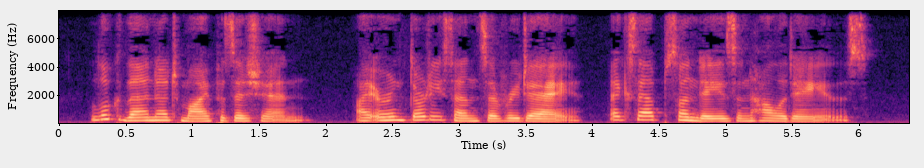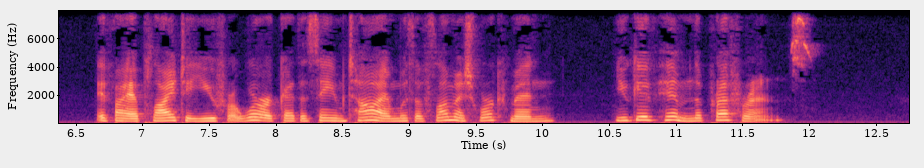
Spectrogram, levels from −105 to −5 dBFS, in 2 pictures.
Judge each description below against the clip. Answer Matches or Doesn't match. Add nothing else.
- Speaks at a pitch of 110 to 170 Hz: Doesn't match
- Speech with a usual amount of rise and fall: Matches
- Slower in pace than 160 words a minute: Doesn't match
